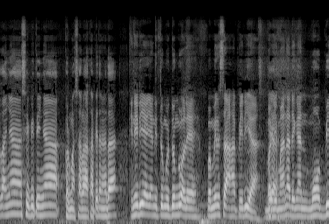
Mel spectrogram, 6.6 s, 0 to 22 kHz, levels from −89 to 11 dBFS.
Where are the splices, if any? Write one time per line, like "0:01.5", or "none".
0:02.5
